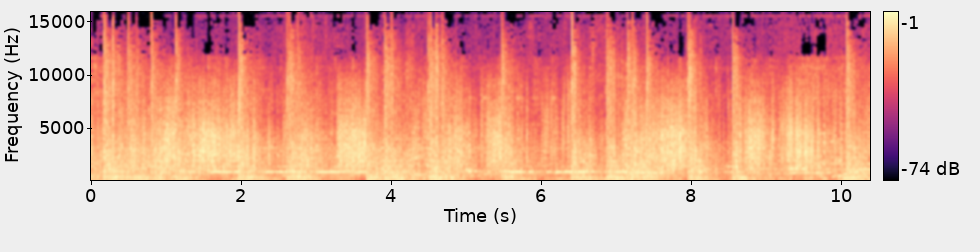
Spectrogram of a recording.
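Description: Aerial firework shells bursting and crackling in quick succession, many sharp bangs through the whole stretch, with music playing underneath.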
